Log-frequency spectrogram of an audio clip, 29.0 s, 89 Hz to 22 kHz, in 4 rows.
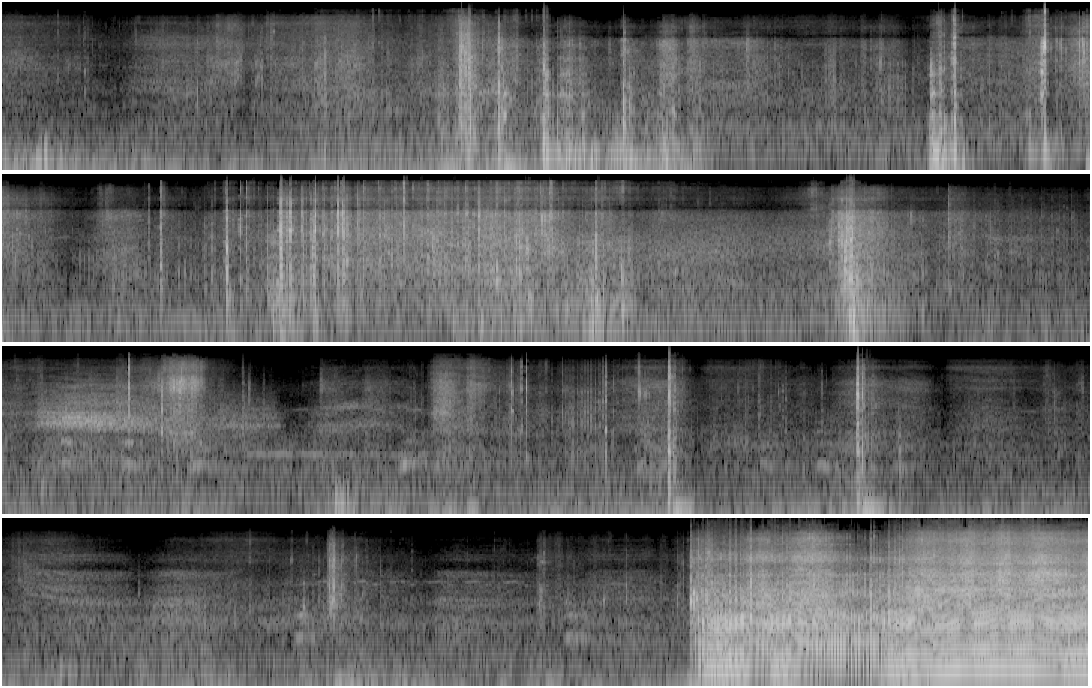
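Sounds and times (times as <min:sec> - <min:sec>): branches rustling and crackling: 0:00.0 - 0:22.1
branches snapping: 0:01.7 - 0:04.6, 0:06.2 - 0:12.0, 0:12.6 - 0:14.5, 0:26.2 - 0:29.0.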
